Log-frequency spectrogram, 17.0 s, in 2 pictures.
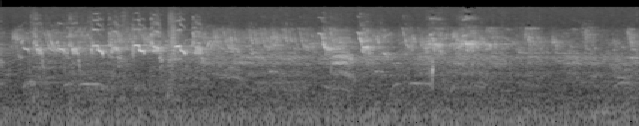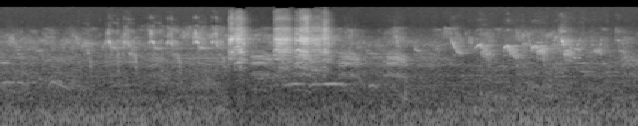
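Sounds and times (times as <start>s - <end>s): birds chirping: 0.0s - 17.0s
harsh bird squawks: 11.5s - 14.0s.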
